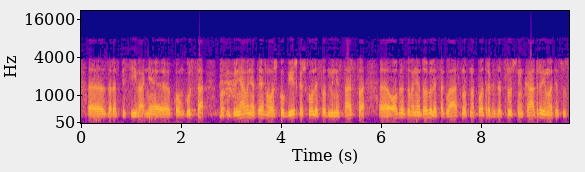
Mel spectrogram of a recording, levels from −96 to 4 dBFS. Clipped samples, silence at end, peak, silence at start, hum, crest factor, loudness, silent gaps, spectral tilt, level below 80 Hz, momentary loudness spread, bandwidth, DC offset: under 0.1%; 0 s; 0 dBFS; 0 s; none; 14 dB; -14 LUFS; none; -6 dB/octave; -54 dBFS; 4 LU; 8 kHz; under 0.1%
